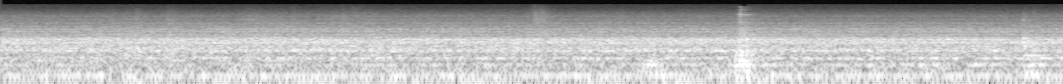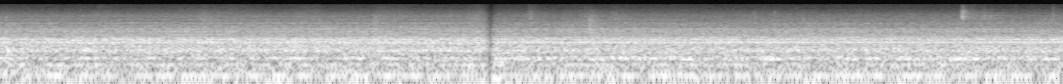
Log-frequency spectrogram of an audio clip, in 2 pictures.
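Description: Steady kitchen hum and hiss from machinery such as a ventilation fan and the lit gas burner, with one light click about four seconds in.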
